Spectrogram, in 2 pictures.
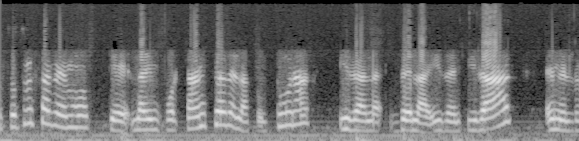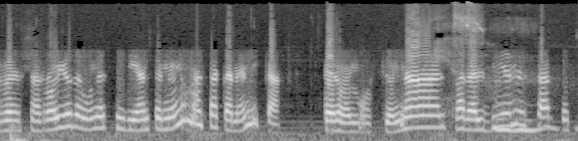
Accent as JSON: {"language": "Spanish", "country": "Mexico", "said": "como mexicanos, latinos americanos, pues nuestra cultura es algo que por la historia y es algo que nos han quitado, ¿verdad? Muchos mexicanos no decimos que somos indígenas"}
